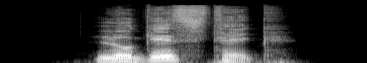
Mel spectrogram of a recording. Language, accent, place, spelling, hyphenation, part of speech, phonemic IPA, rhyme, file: German, Germany, Berlin, Logistik, Lo‧gis‧tik, noun, /loˈɡɪstɪk/, -ɪstɪk, De-Logistik.ogg
- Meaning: logistics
